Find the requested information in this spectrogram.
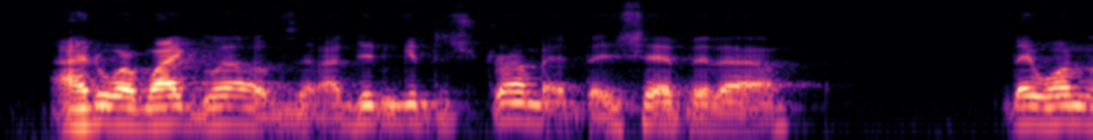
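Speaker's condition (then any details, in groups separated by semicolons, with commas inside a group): Cerebral palsy; power wheelchair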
